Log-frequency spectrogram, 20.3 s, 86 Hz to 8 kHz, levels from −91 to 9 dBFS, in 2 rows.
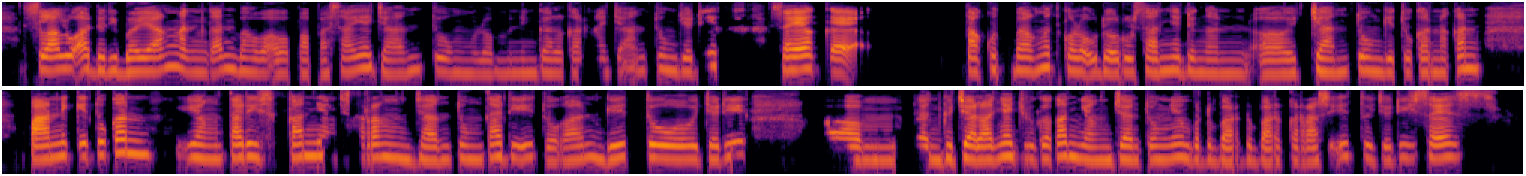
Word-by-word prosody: selalu 215 Hz, +1 st, +4 dB
ada 210 Hz, -1 st, -1 dB
di 205 Hz, -, -5 dB
bayangan 200 Hz, +4 st, +1 dB
kan 195 Hz, +4 st, -4 dB
bahwa, 185 Hz, -3 st, -5 dB
oh, -, -, -22 dB
papa 180 Hz, -1 st, -7 dB
saya 210 Hz, +4 st, -2 dB
jantung 185 Hz, -2 st, -8 dB
loh 175 Hz, -, -10 dB
meninggal 185 Hz, +1 st, -10 dB
karena 185 Hz, +1 st, -10 dB
jantung 215 Hz, +3 st, -9 dB
jadi, 195 Hz, -2 st, -5 dB, 0.4 s
saya 215 Hz, +2 st, +8 dB
kayak, 355 Hz, -, +5 dB, 0.7 s
takut 200 Hz, +3 st, 0 dB
banget 215 Hz, +3 st, -2 dB
kalau 200 Hz, -3 st, -3 dB
udah 185 Hz, -1 st, -2 dB
urusannya 195 Hz, +2 st, -2 dB
dengan, 180 Hz, -3 st, -8 dB
eee, 175 Hz, +1 st, -4 dB
jantung 195 Hz, 0 st, 0 dB
gitu 190 Hz, 0 st, -6 dB
karena 190 Hz, 0 st, -4 dB
kan, 225 Hz, +4 st, -2 dB, 0.5 s
panik 210 Hz, +4 st, +7 dB
itu 245 Hz, -, -1 dB
kan 270 Hz, -2 st, +4 dB, 0.2 s
yang 210 Hz, -1 st, -1 dB
tadi 220 Hz, +1 st, +5 dB
s 210 Hz, -, +1 dB
kan 215 Hz, +1 st, +2 dB
yang 230 Hz, -, -1 dB, 0.2 s
serang 215 Hz, +1 st, -1 dB, 0.2 s
jantung 195 Hz, +1 st, -2 dB
tadi 215 Hz, -2 st, 0 dB
itu 185 Hz, -5 st, -8 dB
kan 190 Hz, +3 st, -3 dB
gitu. 205 Hz, 0 st, +1 dB
Jadi, 205 Hz, +5 st, 0 dB, 0.6 s
mmm, 190 Hz, -2 st, 0 dB, 0.2 s
dan 200 Hz, -1 st, -1 dB
gejalanya 205 Hz, +1 st, +6 dB
juga 205 Hz, 0 st, -3 dB
kan 230 Hz, -1 st, +3 dB
yang 190 Hz, 0 st, -1 dB
jantungnya 195 Hz, +2 st, -1 dB
berdebar-debar 190 Hz, -2 st, -3 dB
keras 180 Hz, -1 st, +1 dB
itu 225 Hz, -2 st, -6 dB
jadi 190 Hz, +3 st, -5 dB
saya 215 Hz, 0 st, +5 dB
s 220 Hz, -, -3 dB
200 Hz, 165 wpm, -24 LUFS, 190-215 Hz, 0.7 s, saya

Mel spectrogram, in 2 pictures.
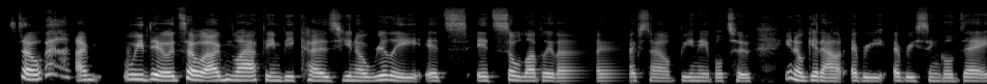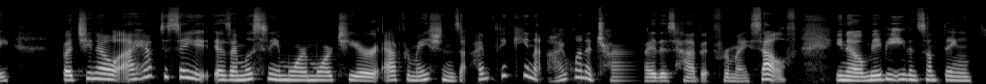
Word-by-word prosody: so 235 Hz, -, +5 dB, 0.3 s
I'm 215 Hz, +1 st, +1 dB, 0.2 s
we 230 Hz, 0 st, +3 dB
do, 215 Hz, -3 st, +7 dB
and 190 Hz, 0 st, +3 dB
so 205 Hz, -3 st, +7 dB
I'm 190 Hz, +4 st, +5 dB
laughing 195 Hz, -1 st, +2 dB
because, 185 Hz, -2 st, 0 dB
you 195 Hz, -, 0 dB
know, 175 Hz, -2 st, 0 dB
really 175 Hz, -3 st, +2 dB
it's 175 Hz, 0 st, -3 dB
it's 180 Hz, 0 st, -2 dB
so 210 Hz, -2 st, +2 dB
lovely, 175 Hz, -1 st, +1 dB
that 160 Hz, 0 st, -6 dB, 0.4 s
lifestyle, 165 Hz, -2 st, -5 dB
being 170 Hz, 0 st, -5 dB
able 165 Hz, 0 st, -4 dB
to, 160 Hz, -2 st, -2 dB, 0.3 s
you 290 Hz, -, -3 dB
know, 205 Hz, -5 st, +4 dB
get 190 Hz, +1 st, +2 dB
out 160 Hz, -2 st, +1 dB
every 165 Hz, -2 st, -1 dB
every 170 Hz, -1 st, 0 dB
single 165 Hz, -2 st, -5 dB
day, 165 Hz, +2 st, -2 dB, 0.5 s
but, 210 Hz, 0 st, +2 dB
you 275 Hz, -, 0 dB
know, 250 Hz, -4 st, +4 dB
I 225 Hz, +1 st, 0 dB
have 350 Hz, +10 st, -3 dB
to 365 Hz, -2 st, -5 dB
say, 320 Hz, -7 st, 0 dB
as 215 Hz, -1 st, +2 dB
I'm 205 Hz, 0 st, +3 dB
listening 240 Hz, -1 st, 0 dB
more 205 Hz, -1 st, +2 dB
and 195 Hz, -, 0 dB
more 200 Hz, 0 st, +1 dB
to 200 Hz, +1 st, -6 dB
your 180 Hz, -3 st, +2 dB
affirmations, 205 Hz, 0 st, -2 dB, 0.2 s
I'm 250 Hz, +3 st, -4 dB
thinking 410 Hz, +3 st, -5 dB
I 185 Hz, +7 st, -7 dB
wanna 320 Hz, -7 st, -1 dB
try 175 Hz, -3 st, -6 dB, 0.2 s
this 170 Hz, 0 st, -1 dB
habit 160 Hz, -3 st, -6 dB
for 170 Hz, -, -7 dB
myself, 160 Hz, +11 st, 0 dB, 0.4 s
you 205 Hz, -, +2 dB
know, 185 Hz, -3 st, +5 dB
maybe 215 Hz, +5 st, +3 dB
even 220 Hz, -1 st, 0 dB
something 200 Hz, -4 st, -3 dB
195 Hz, 180 wpm, -22 LUFS, 170-220 Hz, 0.5 s, do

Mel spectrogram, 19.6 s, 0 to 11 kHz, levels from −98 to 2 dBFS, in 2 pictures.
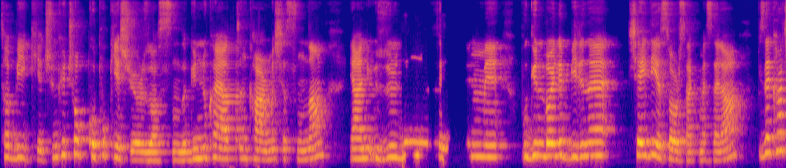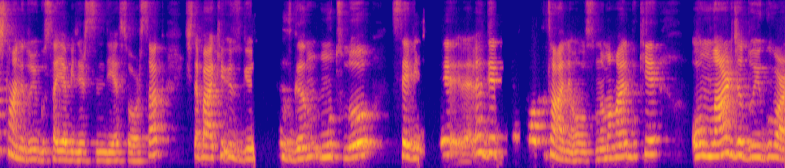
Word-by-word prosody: Tabii 220 Hz, -2 st, -5 dB
ki, 180 Hz, -4 st, -9 dB
çünkü 225 Hz, +8 st, -4 dB
çok 285 Hz, +1 st, -3 dB
kopuk 245 Hz, 0 st, 0 dB
yaşıyoruz 170 Hz, -6 st, 0 dB
aslında 165 Hz, 0 st, -2 dB
günlük 200 Hz, +5 st, -3 dB
hayatın 195 Hz, -1 st, 0 dB
karmaşasından 185 Hz, +4 st, -3 dB, 0.2 s
yani 195 Hz, 0 st, +2 dB
üzüldün 215 Hz, +2 st, -2 dB
mü, 260 Hz, 0 st, -1 dB, 0.2 s
sevindin 235 Hz, +3 st, -6 dB
mi, 230 Hz, 0 st, +1 dB, 0.3 s
bugün 250 Hz, +2 st, +1 dB
böyle 250 Hz, +1 st, +6 dB
birine 255 Hz, +2 st, +2 dB, 0.3 s
şey 260 Hz, 0 st, +5 dB
diye 245 Hz, -3 st, +4 dB
sorsak 175 Hz, -4 st, -1 dB
mesela, 170 Hz, +9 st, -4 dB, 0.2 s
"Bize 305 Hz, +6 st, +2 dB
kaç 355 Hz, +3 st, 0 dB
tane 230 Hz, -, 0 dB
duygu 180 Hz, -2 st, -4 dB
sayabilirsin?" 170 Hz, -2 st, 0 dB
diye 160 Hz, +1 st, -1 dB
sorsak 165 Hz, -, -3 dB, 0.2 s
işte -, -, -5 dB
belki 220 Hz, +2 st, +2 dB
üzgün, 195 Hz, -4 st, -1 dB, 0.3 s
kızgın, 210 Hz, +2 st, -2 dB
mutlu, 240 Hz, -, +4 dB, 0.2 s
sevinçli, -, -, +3 dB, 0.3 s
eee, -, -, 0 dB
hadi 310 Hz, -2 st, +1 dB
5-6 300 Hz, -3 st, -4 dB
tane 195 Hz, -, +3 dB
olsun 165 Hz, +2 st, -5 dB
ama 210 Hz, +3 st, -1 dB
hâlbuki 240 Hz, +4 st, +1 dB, 0.4 s
onlarca 255 Hz, +3 st, +5 dB
duygu 230 Hz, 0 st, -2 dB
var 195 Hz, -4 st, +4 dB
225 Hz, 135 wpm, -21 LUFS, 185-255 Hz, 0.4 s, böyle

